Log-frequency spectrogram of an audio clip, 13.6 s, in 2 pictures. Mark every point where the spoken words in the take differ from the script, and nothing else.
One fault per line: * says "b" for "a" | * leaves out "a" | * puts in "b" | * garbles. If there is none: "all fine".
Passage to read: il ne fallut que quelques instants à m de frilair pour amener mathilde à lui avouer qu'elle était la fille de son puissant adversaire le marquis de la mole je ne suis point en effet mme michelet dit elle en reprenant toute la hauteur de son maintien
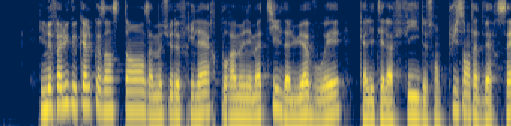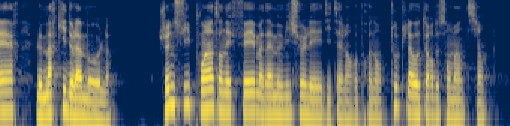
all fine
